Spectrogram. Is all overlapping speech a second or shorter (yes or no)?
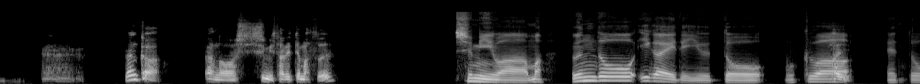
yes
